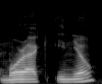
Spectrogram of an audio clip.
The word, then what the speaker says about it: Morakinyo: justin semani and i'm here today with tola morak inyo did i say it right yeah morak inyo it's like you're a little confused but yeah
